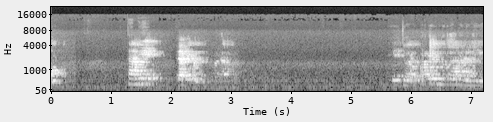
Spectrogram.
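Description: A woman speaks from across a room, pausing between phrases.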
